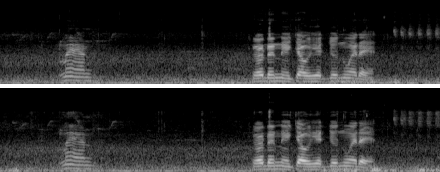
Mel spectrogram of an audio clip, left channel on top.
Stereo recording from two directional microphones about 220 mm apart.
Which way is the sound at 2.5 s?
45° left (ahead or behind).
